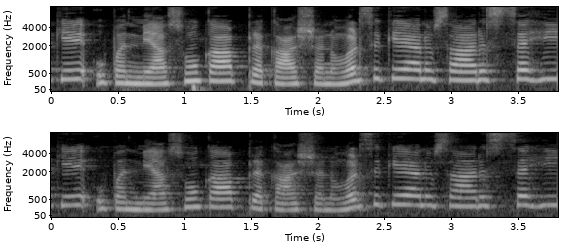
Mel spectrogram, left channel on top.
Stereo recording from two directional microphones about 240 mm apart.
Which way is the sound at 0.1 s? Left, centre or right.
Left.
